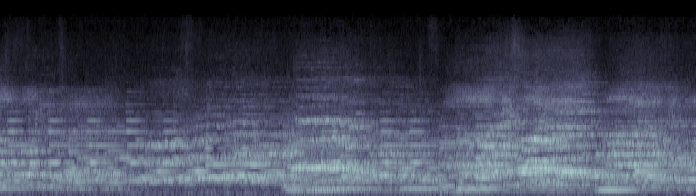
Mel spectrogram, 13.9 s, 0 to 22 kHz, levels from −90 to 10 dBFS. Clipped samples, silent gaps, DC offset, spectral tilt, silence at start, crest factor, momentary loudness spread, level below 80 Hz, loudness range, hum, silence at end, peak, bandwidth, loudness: under 0.1%; none; under 0.1%; -6.5 dB/octave; 0 s; 18 dB; 9 LU; -54 dBFS; 7 LU; none; 0 s; -6 dBFS; 15 kHz; -24 LUFS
